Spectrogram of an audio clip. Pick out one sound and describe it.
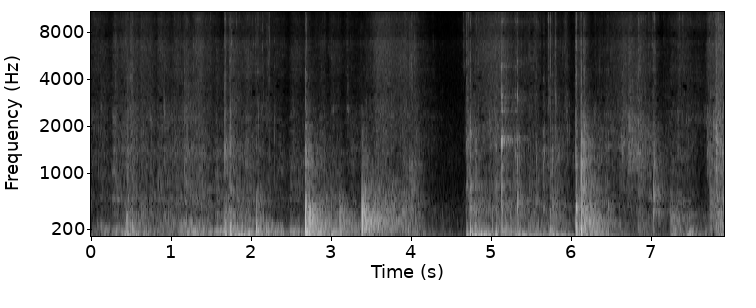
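Chunks of broken concrete knock and clatter against each other.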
